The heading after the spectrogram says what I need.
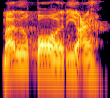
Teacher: Ri tipis ya, ri kasrah tipis.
